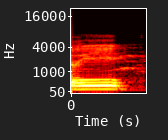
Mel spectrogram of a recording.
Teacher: یا ساکن سے پہلے را میں زیر ہے، یا مدہ ہوگی، یا مدہ کو تھوڑا کھینچ کر پڑھیں گے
